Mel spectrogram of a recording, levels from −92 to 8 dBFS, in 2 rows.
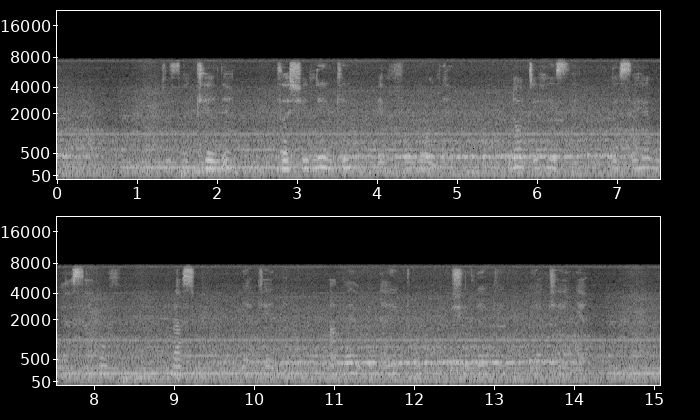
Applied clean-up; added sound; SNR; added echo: none; Engine / Mechanisms; -2 dB; none.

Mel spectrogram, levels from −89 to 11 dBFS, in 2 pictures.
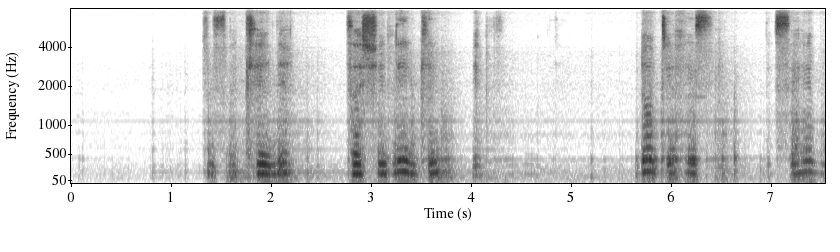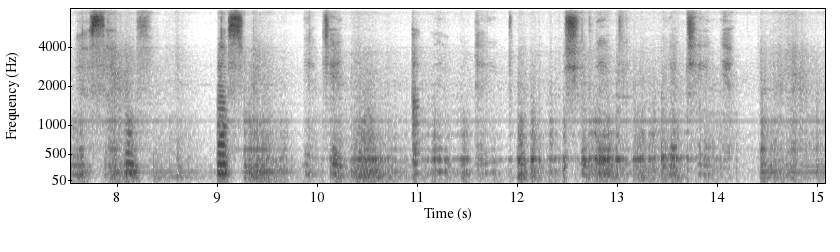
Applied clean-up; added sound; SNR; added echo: neural mask model RNNoise.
